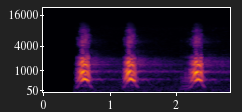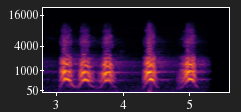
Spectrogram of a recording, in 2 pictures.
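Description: Loud, full-throated barks from a Doberman, each short and punchy with a rich, harmonic tone. They come irregularly, a few spaced apart and then several in rapid succession.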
